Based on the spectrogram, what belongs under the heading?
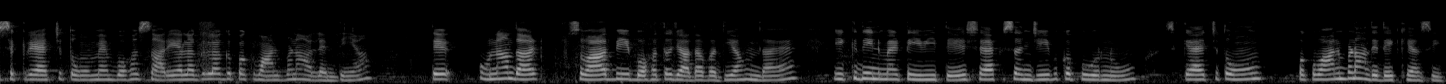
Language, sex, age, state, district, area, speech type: Punjabi, female, 30-45, Punjab, Rupnagar, rural, spontaneous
